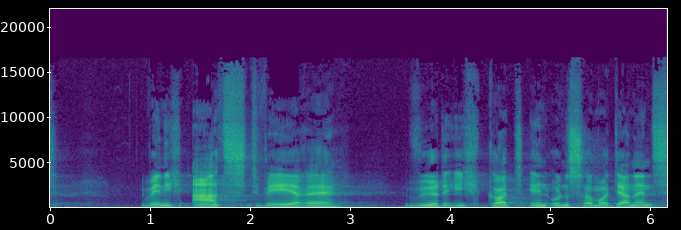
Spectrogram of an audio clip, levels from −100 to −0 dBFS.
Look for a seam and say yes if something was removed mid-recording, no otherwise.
no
